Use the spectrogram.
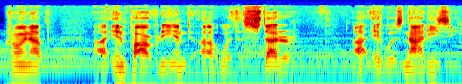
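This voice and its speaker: A man in public office who talks with a stutter, pausing often on fillers before hard words. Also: on the low side. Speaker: state politician. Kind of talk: speaking at a public event. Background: background music.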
